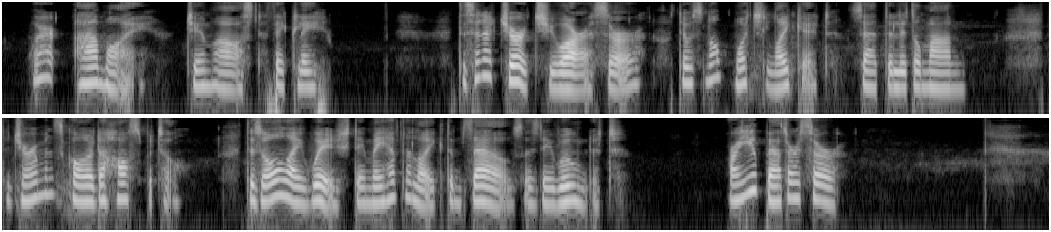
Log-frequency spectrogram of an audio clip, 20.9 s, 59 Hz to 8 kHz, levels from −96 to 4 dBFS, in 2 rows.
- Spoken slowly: Yes, slow, 130 wpm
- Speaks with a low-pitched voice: No, high, 205 Hz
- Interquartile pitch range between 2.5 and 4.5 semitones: Yes, average, 3.3 semitones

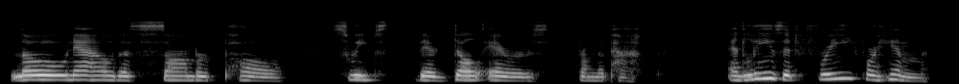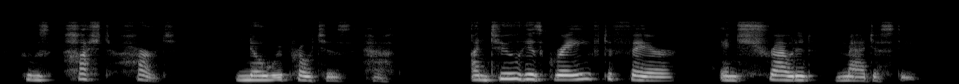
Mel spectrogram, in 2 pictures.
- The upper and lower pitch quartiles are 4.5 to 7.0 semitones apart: No, average, 3.7 semitones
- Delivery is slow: Yes, slow, 100 wpm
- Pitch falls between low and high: No, high, 205 Hz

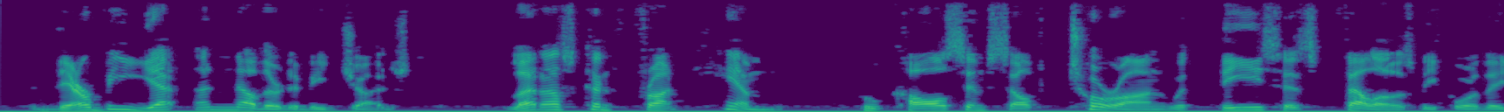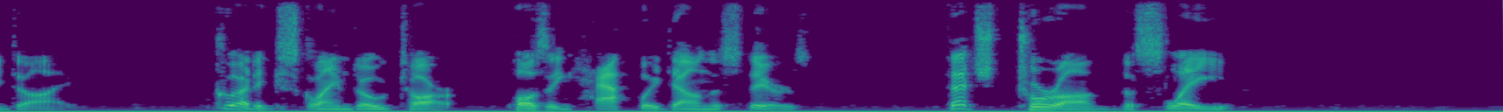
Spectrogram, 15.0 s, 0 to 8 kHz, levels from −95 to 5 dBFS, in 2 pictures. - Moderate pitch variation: No, wide, 8.5 semitones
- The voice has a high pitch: No, medium, 140 Hz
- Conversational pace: Yes, average, 145 wpm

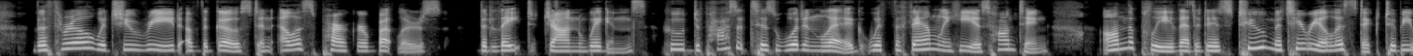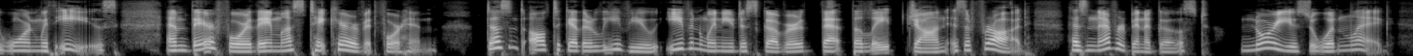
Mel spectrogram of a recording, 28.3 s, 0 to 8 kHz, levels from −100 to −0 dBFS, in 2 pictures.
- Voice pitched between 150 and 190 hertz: No, high, 205 Hz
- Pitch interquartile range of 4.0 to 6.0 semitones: Yes, average, 4.7 semitones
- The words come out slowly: No, average, 160 wpm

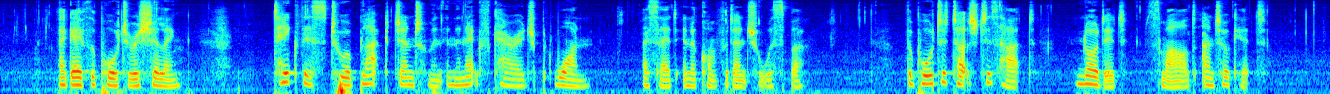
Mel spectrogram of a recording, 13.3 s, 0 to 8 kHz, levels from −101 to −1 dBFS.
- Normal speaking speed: Yes, average, 160 wpm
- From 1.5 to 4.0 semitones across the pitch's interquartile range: Yes, average, 3.5 semitones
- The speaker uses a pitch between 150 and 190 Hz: Yes, medium, 185 Hz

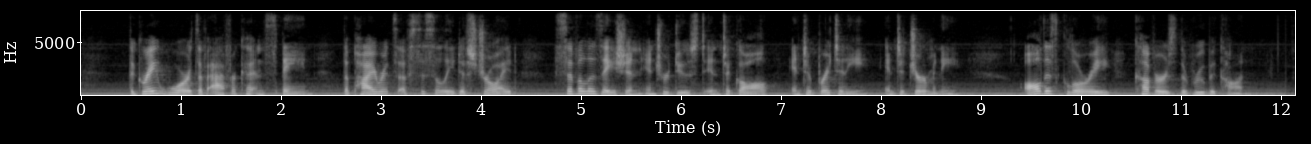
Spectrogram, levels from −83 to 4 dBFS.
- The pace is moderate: No, slow, 125 wpm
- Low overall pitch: No, medium, 165 Hz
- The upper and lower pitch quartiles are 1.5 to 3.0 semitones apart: No, average, 3.9 semitones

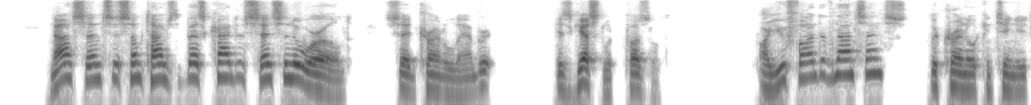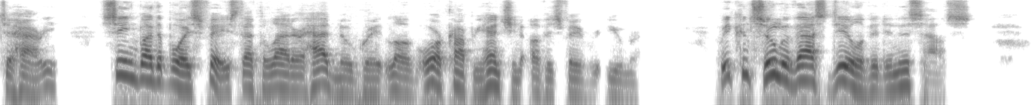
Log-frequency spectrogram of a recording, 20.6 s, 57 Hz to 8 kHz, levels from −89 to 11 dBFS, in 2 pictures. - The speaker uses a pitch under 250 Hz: Yes, low, 135 Hz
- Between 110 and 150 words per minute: No, average, 165 wpm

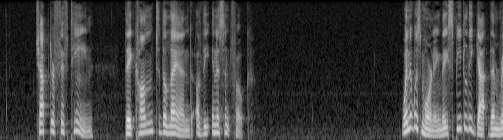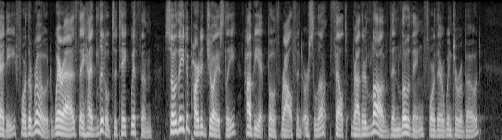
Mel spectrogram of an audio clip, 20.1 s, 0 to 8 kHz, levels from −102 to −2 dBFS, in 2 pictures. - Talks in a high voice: No, low, 135 Hz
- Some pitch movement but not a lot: No, wide, 6.1 semitones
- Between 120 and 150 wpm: Yes, average, 145 wpm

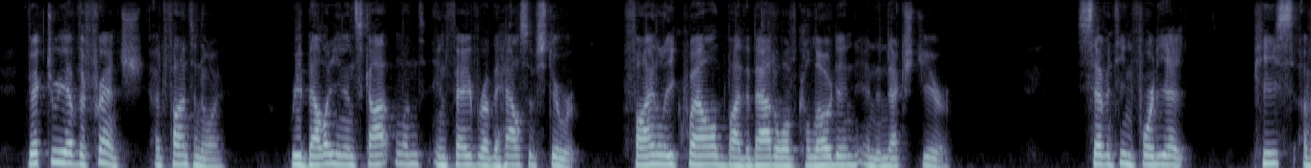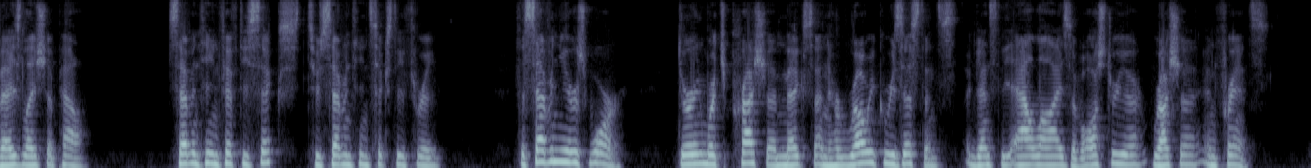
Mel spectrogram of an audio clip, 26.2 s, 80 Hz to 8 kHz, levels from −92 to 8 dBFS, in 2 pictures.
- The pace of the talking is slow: Yes, slow, 125 wpm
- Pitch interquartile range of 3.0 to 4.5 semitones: No, narrow, 2.4 semitones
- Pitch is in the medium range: Yes, medium, 150 Hz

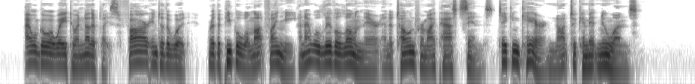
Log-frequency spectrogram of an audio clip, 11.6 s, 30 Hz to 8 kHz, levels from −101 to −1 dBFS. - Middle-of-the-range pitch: No, low, 110 Hz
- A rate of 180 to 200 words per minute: Yes, average, 190 wpm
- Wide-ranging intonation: No, average, 4.3 semitones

